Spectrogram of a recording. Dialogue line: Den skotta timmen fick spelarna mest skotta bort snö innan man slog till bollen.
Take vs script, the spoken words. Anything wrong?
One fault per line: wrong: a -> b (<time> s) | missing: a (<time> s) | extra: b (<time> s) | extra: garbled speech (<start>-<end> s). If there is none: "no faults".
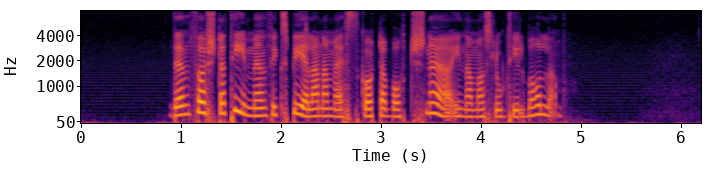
wrong: skotta -> första (1.1 s)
